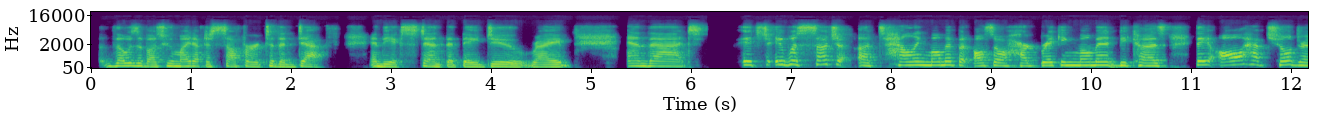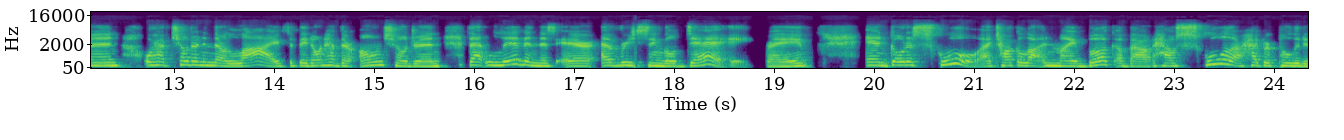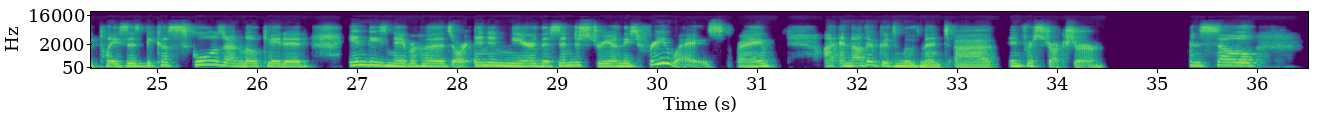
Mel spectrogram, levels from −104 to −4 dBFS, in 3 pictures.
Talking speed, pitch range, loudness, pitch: 170 wpm, 170-225 Hz, -20 LUFS, 195 Hz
